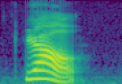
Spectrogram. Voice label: "rao4", Chinese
